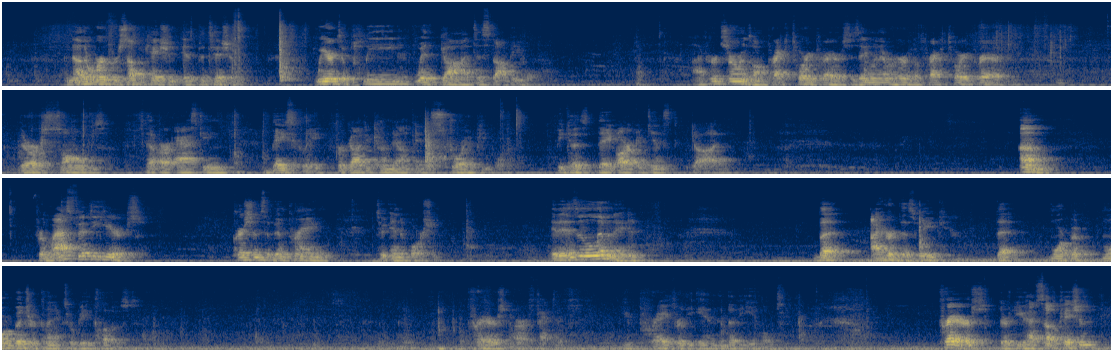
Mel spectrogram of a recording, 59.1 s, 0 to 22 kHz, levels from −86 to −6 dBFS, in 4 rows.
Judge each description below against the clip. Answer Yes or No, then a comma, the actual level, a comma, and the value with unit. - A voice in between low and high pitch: No, very low, 80 Hz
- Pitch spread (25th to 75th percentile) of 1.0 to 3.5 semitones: No, average, 4.1 semitones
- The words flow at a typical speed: No, slow, 95 wpm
